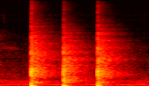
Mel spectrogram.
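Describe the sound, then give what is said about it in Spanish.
Three firm knocks on a door, evenly spaced, each a sharp dull thud with a brief ringing decay, with no voices. “golpearon a la puerta.”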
